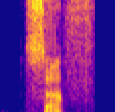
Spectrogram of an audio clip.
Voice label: "sough", British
